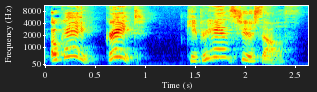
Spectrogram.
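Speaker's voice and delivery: bright, high, curt "okay, great" then a flat order; sharp fake-cheerful dismissal; sarcastic brush-off. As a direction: cut him off with mock politeness. Telling off a pushy stranger.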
